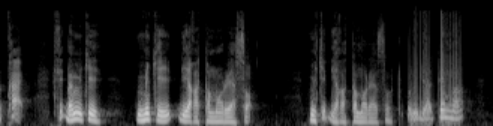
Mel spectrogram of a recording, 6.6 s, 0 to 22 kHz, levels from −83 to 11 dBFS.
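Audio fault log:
5.33 to 6.58 s: block size mismatch (truncated). Each block's end is cut, causing a 100 Hz buzz. Speech runs 1.07 times faster at near-normal pitch, fitting 512-sample blocks.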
